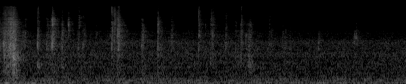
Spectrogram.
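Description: Foil trading-card pack wrapper crinkling as it is peeled back and the cards are slid out. A cluster of crackles in the first second or so thins to scattered faint ticks.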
